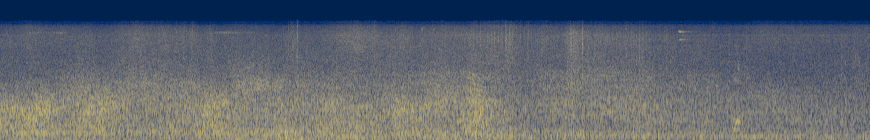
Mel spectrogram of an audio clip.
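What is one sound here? Traffic drones steadily on a city road below.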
